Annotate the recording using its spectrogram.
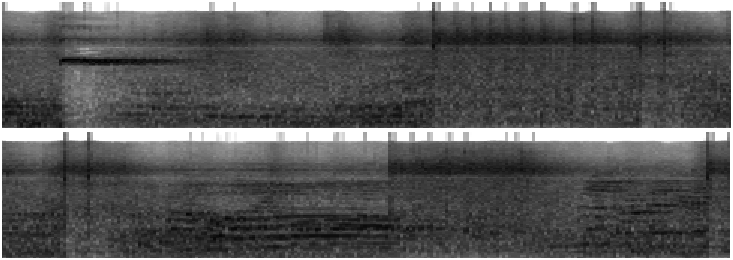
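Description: Voices of a group of people talking in a large, echoing hall, with a brief high-pitched tone about a third of a second in.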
